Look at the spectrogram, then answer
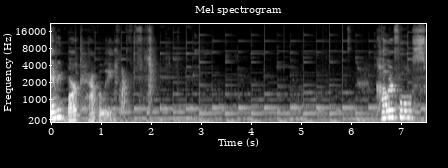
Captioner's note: uplifting instrumental music; pages shuffles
